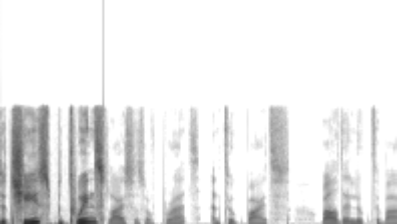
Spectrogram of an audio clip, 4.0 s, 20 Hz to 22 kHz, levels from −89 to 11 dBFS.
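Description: From 1.02 s to the end, one channel inverted is the likely cause: one stereo side has its polarity flipped, so the shared centre content cancels on mono summing. The speech drops by about 26 dB, leaving a faint residue.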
